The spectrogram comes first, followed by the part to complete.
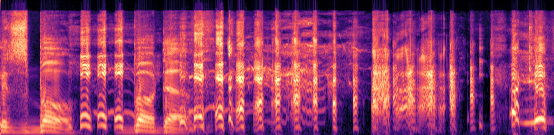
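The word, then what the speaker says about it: Beaux: But you got Bo Dove.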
